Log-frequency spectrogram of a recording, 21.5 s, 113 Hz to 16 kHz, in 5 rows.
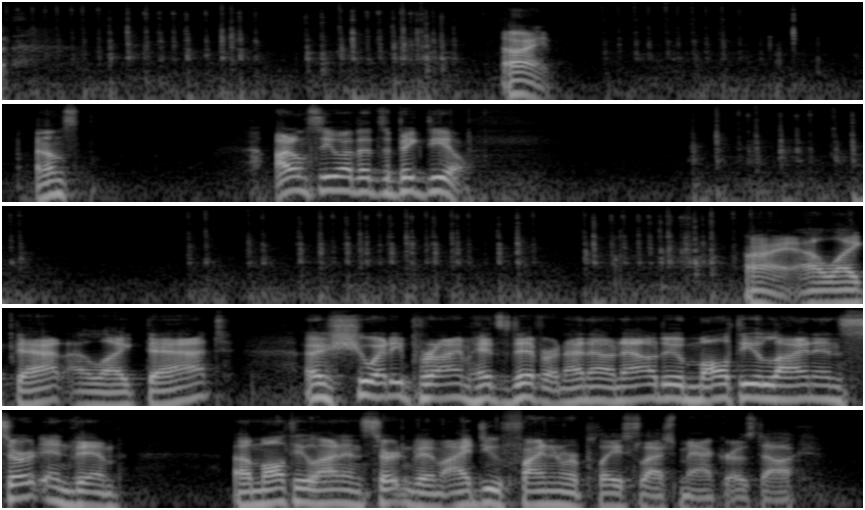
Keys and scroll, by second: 0.0-3.2 typing, 8.3 ctrl+c, 8.3-12.6 typing, 12.7 alt++, 18.5 alt+{, 19.0 ctrl+c, 19.1 ctrl+c, 19.2-20.1 typing.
